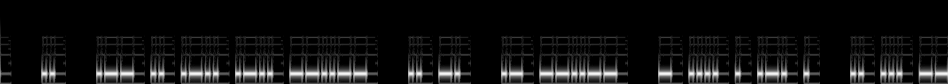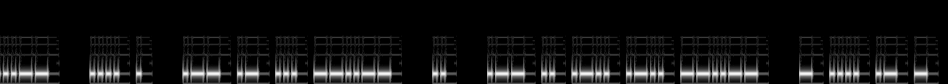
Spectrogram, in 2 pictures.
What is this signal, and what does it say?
Morse code, heard as a keyed tone, about 30 wpm, spaced as for 25 wpm, 500 Hz. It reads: I WILL, IN A, THERE IS, HE WAS, I WILL, THAT
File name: lesson / basicphrase-25wpm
